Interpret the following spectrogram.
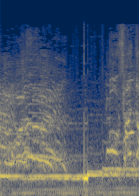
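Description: Several men and women shouting a slogan together in Mandarin, "Long live the Communist Party!", over a held note of film score. A single short sharp crack cuts in just over a second in.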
